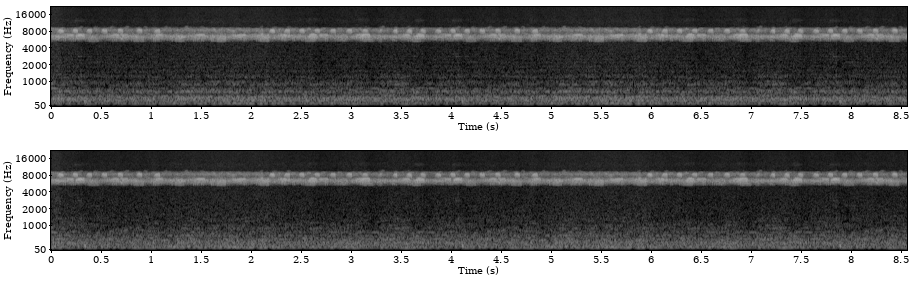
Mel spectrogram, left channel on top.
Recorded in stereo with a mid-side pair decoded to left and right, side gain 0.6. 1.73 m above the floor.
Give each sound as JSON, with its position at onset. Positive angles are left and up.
{"t": 0.0, "sound": "an insect", "azimuth_deg": 0, "distance_m": 1.3}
